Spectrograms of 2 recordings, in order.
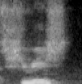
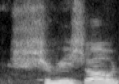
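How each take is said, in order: First: It begins with an sh sound, two syllables. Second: It begins with a ch sound, three syllables. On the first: This is the local Portuguese name. "spelled the same, but it's not s- pronounced the same" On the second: This is the name used down south. "down south"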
